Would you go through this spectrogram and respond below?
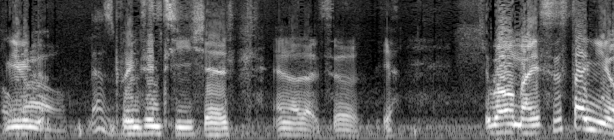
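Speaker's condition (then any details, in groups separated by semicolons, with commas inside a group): Cerebral palsy; speech therapy, speech improved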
